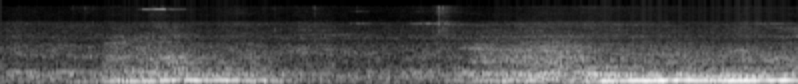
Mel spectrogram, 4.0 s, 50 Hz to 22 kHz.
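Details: Hallikar cattle at the Chintamani cattle market on 22 November 2020, bulls and cows gathered for sale; two drawn-out, steady low moos, the second longer and louder, over a constant murmur of crowd chatter and market noise.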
